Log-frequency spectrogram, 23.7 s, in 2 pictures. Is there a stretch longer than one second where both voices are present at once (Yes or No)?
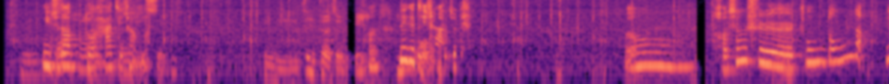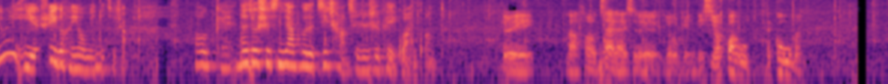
Yes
